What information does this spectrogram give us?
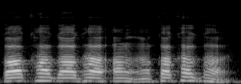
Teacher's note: यानी क वर्ग का उच्चारण स्थान कंठ होगा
